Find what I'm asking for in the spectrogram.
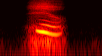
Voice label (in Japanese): "へう", kawaii voice; ASMR; 色々なワンショット; 1200 kawaii voice!!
